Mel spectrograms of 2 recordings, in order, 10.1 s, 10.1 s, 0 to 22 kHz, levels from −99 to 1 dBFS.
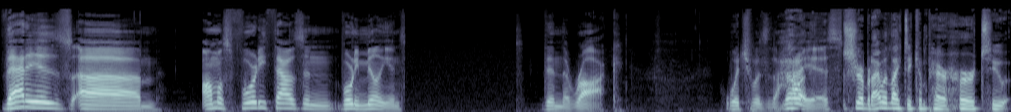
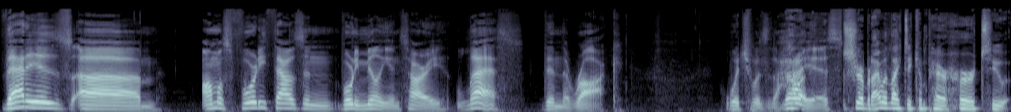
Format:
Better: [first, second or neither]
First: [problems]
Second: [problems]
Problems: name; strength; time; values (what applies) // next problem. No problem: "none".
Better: second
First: audio cutting out; at 4 s for 1 s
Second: none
